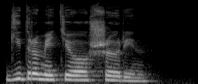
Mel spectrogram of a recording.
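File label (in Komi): "гидрометеошӧрин", Komi, female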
